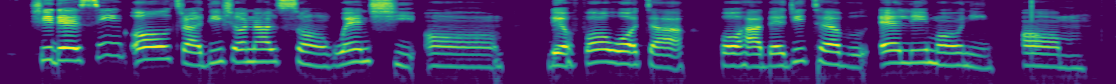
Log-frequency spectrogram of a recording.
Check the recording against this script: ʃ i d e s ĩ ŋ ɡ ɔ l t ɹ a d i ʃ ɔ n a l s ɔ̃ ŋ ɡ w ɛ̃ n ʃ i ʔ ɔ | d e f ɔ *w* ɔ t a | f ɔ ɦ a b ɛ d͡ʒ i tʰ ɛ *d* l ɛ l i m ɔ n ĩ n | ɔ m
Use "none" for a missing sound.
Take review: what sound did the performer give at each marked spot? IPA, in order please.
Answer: w, b

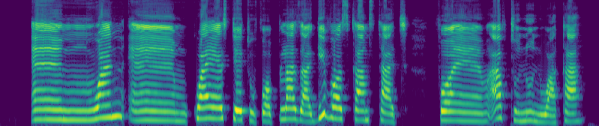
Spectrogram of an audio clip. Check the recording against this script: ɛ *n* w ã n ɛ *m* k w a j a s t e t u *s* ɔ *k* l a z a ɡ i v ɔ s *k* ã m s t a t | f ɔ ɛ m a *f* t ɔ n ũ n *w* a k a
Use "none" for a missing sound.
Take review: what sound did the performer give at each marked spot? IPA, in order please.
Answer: n, m, f, p, k, f, w

